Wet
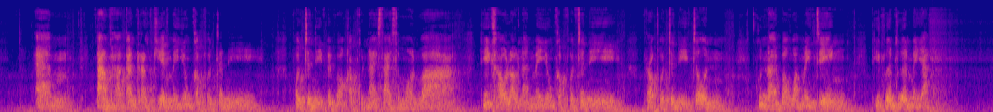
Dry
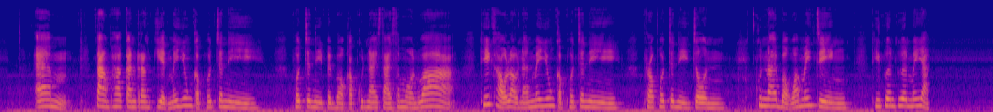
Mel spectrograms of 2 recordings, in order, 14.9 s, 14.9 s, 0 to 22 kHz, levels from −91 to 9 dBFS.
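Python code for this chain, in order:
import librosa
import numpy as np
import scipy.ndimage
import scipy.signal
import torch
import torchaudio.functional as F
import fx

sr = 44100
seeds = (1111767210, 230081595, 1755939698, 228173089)

y = fx.moving_average(x, sr, points=9, at=(3.21, 3.92))
y = fx.whisperise(y, sr, seeds[0])
y = fx.sustainer(y, sr, db_per_s=44.0)
y = y * 10.0 ** (2.5 / 20.0)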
